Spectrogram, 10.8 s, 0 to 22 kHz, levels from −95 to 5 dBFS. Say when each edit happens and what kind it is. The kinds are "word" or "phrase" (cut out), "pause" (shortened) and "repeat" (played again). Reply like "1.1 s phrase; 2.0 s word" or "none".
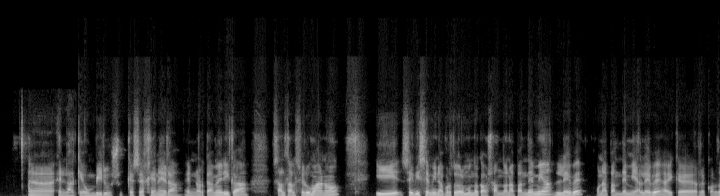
8.8 s pause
